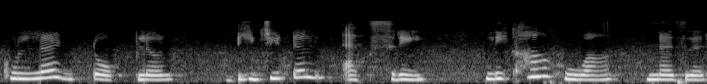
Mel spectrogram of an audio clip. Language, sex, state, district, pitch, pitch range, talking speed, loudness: Hindi, female, Punjab, Fazilka, 235 Hz, 220-270 Hz, 60 wpm, -12 LUFS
